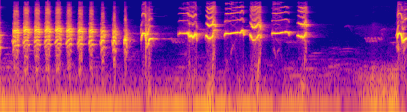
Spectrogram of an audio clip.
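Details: Oriental magpie-robin in provoking fighting song, ngekek style: rapid harsh chattering notes about ten in quick succession, then bright whistled phrases with sliding notes and a faint low hum beneath.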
